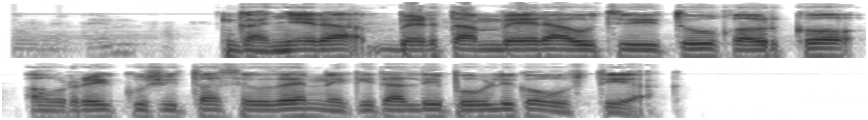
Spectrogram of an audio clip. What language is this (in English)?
Basque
